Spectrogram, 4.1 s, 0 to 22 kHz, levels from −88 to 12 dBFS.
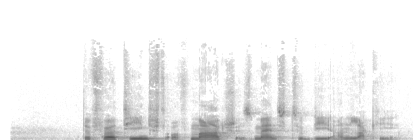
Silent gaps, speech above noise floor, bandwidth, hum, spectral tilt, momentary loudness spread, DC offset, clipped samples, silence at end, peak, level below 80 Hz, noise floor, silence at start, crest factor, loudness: none; 30 dB; 16 kHz; none; -5.5 dB/octave; 12 LU; under 0.1%; under 0.1%; 0.15 s; -16 dBFS; -82 dBFS; -67 dBFS; 0.85 s; 22 dB; -36 LUFS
